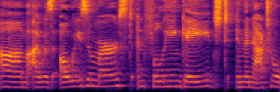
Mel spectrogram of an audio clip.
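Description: With audible room echo, a woman speaks fairly slowly at a fairly low pitch. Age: 50s. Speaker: podcast host and nature facilitator, retired educator. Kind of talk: personal storytelling monologue.

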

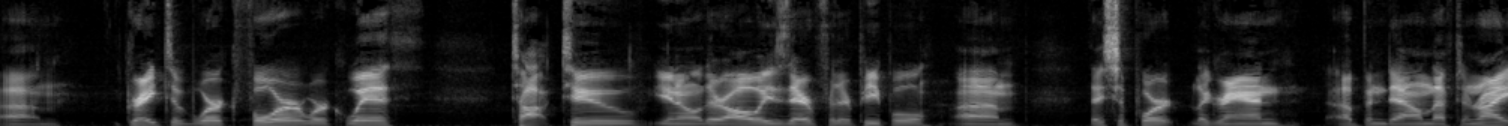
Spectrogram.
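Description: A man with an American accent speaks very slowly in a monotone, flat intonation. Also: medium pitch for a man. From California Central Valley, Merced. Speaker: farmer. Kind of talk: casual chat.

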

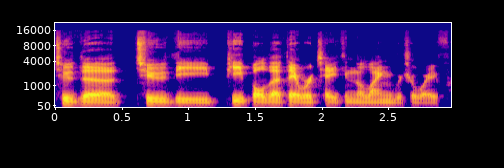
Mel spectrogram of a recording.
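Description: A moderate-paced man's voice with an American accent, very clean recording, silent background. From United States. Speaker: podcast host. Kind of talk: interview discussion. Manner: casual, hesitant with fillers.

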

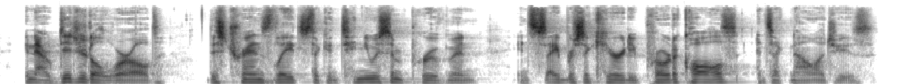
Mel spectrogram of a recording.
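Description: Here is a man with an ordinary speaking voice, medium in pitch, with ordinary pitch variation. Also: fairly quick pace, very clean recording, silent background. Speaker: cybersecurity executive and podcast host. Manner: measured, steady, formal; earnest, explanatory, with a storyteller's gravity.

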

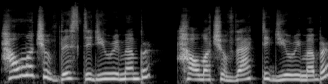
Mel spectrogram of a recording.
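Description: A woman in an Arabic accent, high-pitched with very wide pitch swings, on a very clean recording with a silent background. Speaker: medical education professor. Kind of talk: interview. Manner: hesitant, many fillers.

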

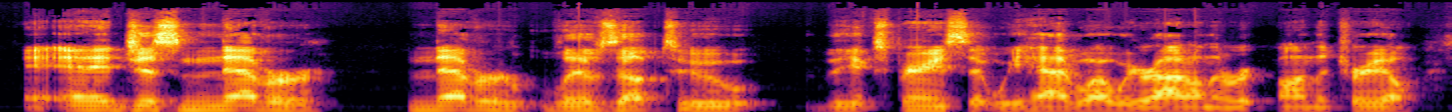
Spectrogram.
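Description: Over a very clean recording with a silent background, a man talks in a plain, everyday voice. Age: 50s. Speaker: podcast co-host. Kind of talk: interview, casual chat.

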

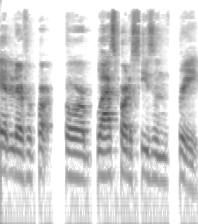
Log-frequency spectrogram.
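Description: This man has an ordinary speaking voice, fairly high in pitch, at a moderate pace. The sound is dry and close, without echo. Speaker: podcast host. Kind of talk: casual chat.

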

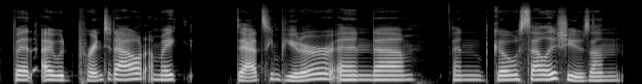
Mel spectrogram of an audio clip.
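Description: A woman with a normal speaking voice talks at a fairly high pitch and a fairly slow pace. Her intonation is fairly even, and the sound is dry and close with no echo. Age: 40s. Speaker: real estate entrepreneur and podcast co-host. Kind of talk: casual chat.

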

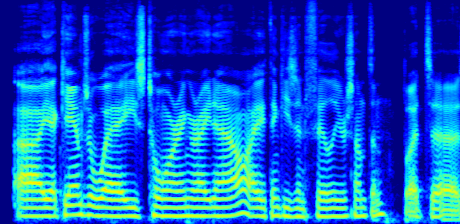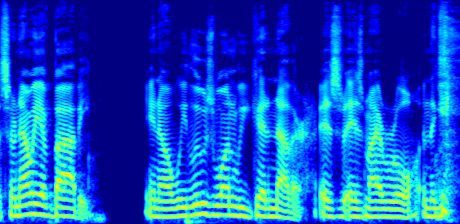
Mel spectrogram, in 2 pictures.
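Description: A man speaks in a normal speaking voice, pitched fairly high. His intonation is fairly even and his loudness very even. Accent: American. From Florida, US. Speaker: podcast host, comedian. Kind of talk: casual chat. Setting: Austin.

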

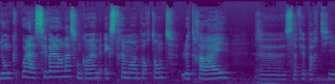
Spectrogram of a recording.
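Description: A woman's fairly quick voice with ordinary pitch variation and audible room echo. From France, Haute-Savoie. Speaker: startup CEO. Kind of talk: interview. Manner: halting.

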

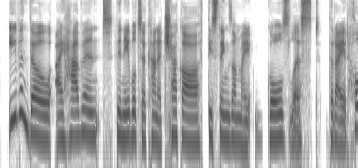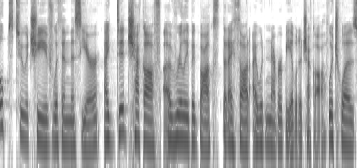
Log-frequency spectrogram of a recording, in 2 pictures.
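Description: A woman's normal speaking voice, fairly low-pitched, at a fairly slow pace with very even loudness, hardly any pauses, ordinary pitch variation, and a dry, close sound with no echo. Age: 30s. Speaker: podcast host and life coach. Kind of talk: personal reflection monologue.

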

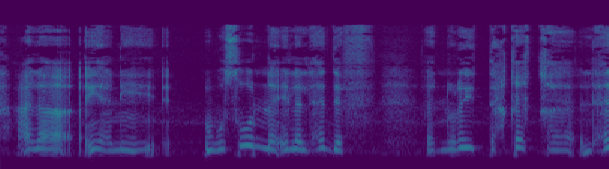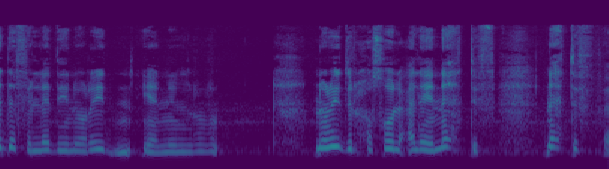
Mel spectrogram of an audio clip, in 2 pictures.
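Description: A woman with a Baghdadi accent speaks at a fairly slow pace with a fairly low pitch and ordinary pitch variation. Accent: Iraqi Arabic (Baghdadi). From Iraq, Baghdad. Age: 30s. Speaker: law graduate, activist. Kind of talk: conversational dialogue.

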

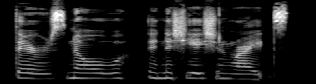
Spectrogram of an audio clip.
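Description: In an American accent, a woman speaks at a medium pitch with monotone, flat intonation, in a very clean recording with a silent background and a dry, close sound with no echo. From Utah, US (Ferron, rural central Utah). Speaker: podcast host, stay-at-home mom. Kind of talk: personal testimony. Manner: earnest, with hesitations.

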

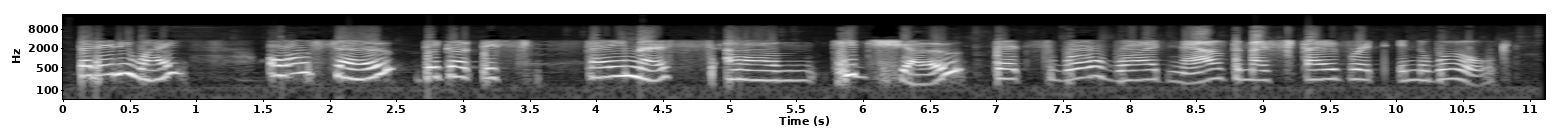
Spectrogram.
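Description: Speaking in an Australian accent, a woman uses a fairly high voice with lively intonation, going very slowly with long, frequent pauses. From rural Australia. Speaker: radio talkback caller. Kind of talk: talkback phone call. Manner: halting.

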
